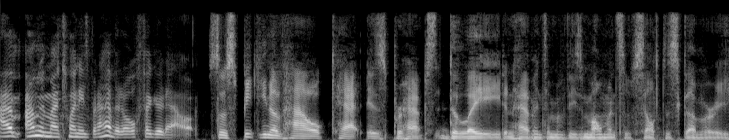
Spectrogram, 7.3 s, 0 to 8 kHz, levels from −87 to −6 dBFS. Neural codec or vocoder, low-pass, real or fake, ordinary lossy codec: codec, 16 kHz in and 24 kHz out, 2.2 kbps, FireRedTTS-2 codec; 7.2 kHz; fake; MP3, 64 kbps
